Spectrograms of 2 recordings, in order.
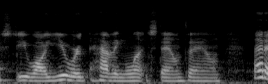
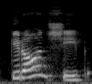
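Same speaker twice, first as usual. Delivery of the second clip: higher, urging call; shouting together; 8 semitones higher than usual. A narrator's reading. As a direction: urge Sheep to climb on. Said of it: "everyone shouted".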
